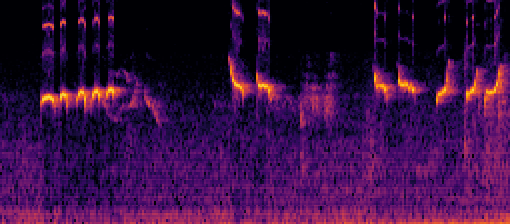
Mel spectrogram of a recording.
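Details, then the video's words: White-rumped shama singing as a lure for other shamas to answer: a string of clear high whistled notes, then spaced short ringing whistles and upslurred phrases with quiet gaps between them. "MURAI BATU lain jadi NYAUT ikut BUNYI GACOR BONGKAR MATERI ISIAN ¦ PANCINGAN MURAI SHAMA BIRD"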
